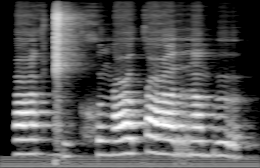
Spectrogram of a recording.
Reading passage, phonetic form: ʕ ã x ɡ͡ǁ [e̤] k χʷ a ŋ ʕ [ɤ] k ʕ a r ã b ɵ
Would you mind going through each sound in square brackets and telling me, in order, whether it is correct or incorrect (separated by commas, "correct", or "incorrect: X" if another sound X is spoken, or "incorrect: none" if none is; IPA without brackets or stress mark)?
correct, correct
